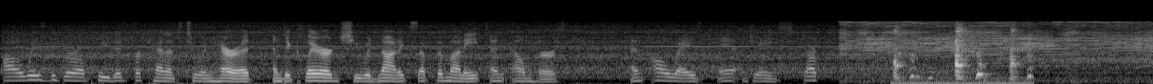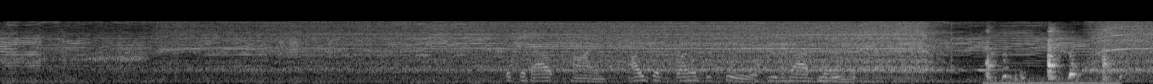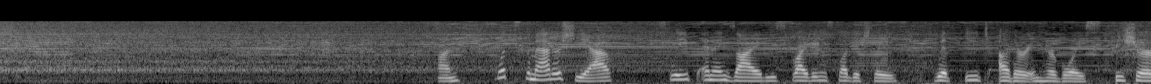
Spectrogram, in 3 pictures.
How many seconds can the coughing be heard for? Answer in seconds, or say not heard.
3 s.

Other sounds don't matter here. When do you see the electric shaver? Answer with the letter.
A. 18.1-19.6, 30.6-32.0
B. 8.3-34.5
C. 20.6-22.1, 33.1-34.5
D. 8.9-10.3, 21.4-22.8
B.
